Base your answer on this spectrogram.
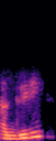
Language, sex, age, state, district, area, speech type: Punjabi, female, 18-30, Punjab, Patiala, urban, conversation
